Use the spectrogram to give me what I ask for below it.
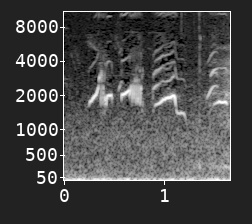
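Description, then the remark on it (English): A blackbird sings a short run of four clear, fluting whistled notes, each a brief upward slur, spaced unevenly and fairly soft against a faint background hiss. “So this won't be an Italian blackbird, but he will sympathise with this Italian story.”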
